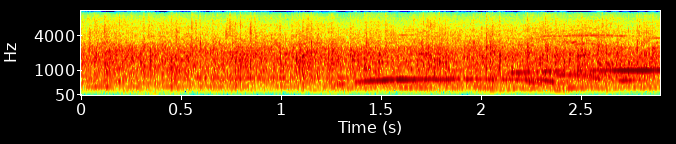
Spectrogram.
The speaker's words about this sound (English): And when they do that, all of us are going to cheer and encourage them. So if you're standing up, come out of your seat, come on down to the altar, and let's give them a hand as they come on down.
